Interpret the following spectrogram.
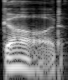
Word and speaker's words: guard: prime example for myself guard I don't think I've ever noticed that the you in guard is silent I just write the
